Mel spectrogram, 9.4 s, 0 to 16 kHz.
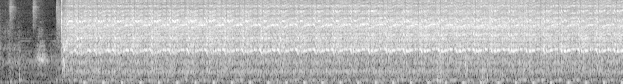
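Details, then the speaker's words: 1986 Yamaha quad, engine just unstuck, new fully charged battery, fresh fuel in cleaned tank: starter spins at a steady quick chug about four beats a second, cranks but won't start; owner suspects the carburettor, unused for years. "the quad didn't start last night from a big advantage the carburetor business thing sack for years and it was made in 1986 so the carburetors probably shot"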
